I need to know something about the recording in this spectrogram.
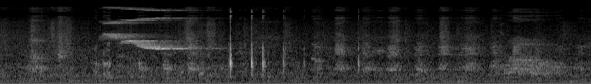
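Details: Cavalier King Charles Spaniel puppy, the big boy of the litter, upset after being moved to the puppy pen; a high whistled whine sliding downward, then soft clicks and scuffles, with a woman's voice faintly nearby.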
